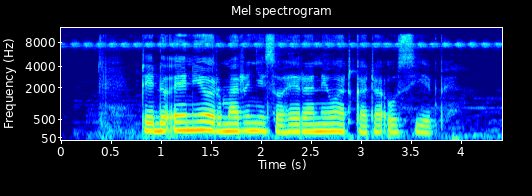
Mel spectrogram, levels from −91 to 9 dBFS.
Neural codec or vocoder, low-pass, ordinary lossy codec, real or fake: none; 9.9 kHz; none; real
